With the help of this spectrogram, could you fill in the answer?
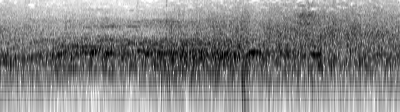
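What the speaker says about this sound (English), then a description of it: "Crowd getting involved early." Snooker crowd at the Shanghai Masters stirring in reaction to a shot, a steady rushing murmur of many voices and movement that stays fairly even throughout.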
